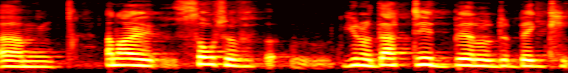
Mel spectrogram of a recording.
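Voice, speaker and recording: Speaking at a moderate pace, a woman with a fairly high pitch talks in a Dublin accent. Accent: Dublin Irish. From Ireland, Dublin. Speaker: author and festival speaker. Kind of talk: festival talk Q&A. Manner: halting, many fillers.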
